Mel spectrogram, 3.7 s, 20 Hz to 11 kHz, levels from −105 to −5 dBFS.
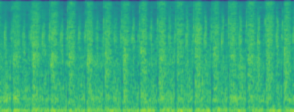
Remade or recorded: recorded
